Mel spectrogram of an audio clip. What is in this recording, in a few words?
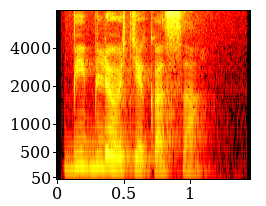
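"библиотекаса", Komi-Zyrian, female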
